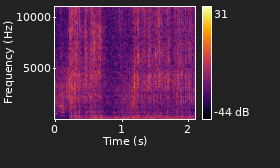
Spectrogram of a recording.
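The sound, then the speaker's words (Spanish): A car engine starts and roars, a loud, dense rumble that kicks in after a brief moment and then holds steady for about two seconds. “Así que enciende los motores.”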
